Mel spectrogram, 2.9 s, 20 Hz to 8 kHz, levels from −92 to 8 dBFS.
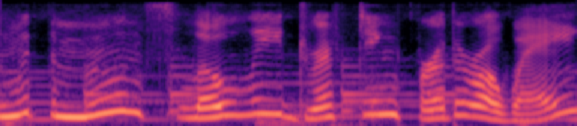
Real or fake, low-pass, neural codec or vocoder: fake; 7.2 kHz; codec, 16 kHz, 6 kbps, DAC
